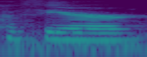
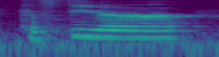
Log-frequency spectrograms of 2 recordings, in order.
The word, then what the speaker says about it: kefir: And I should I should pull over to the side and say kafir keir. It really doesn't matter how you say it. Uh, everybody says it different. I think the actual pronunciation is kafir.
